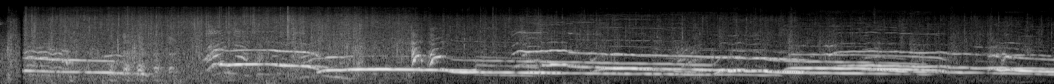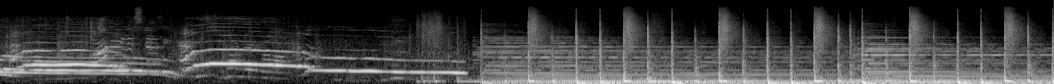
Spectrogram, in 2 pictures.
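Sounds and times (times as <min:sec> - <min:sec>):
children howling held notes: 0:00.2 - 0:15.3
music with drum beat: 0:15.2 - 0:21.0.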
